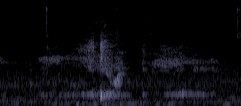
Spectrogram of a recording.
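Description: Near silence, with faint scratching of a ballpoint pen writing on paper and a light tick about a second in.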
